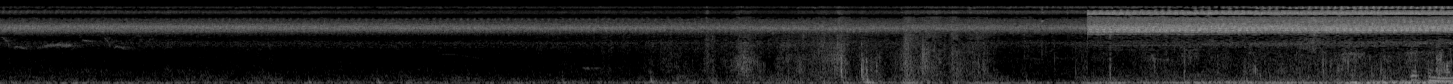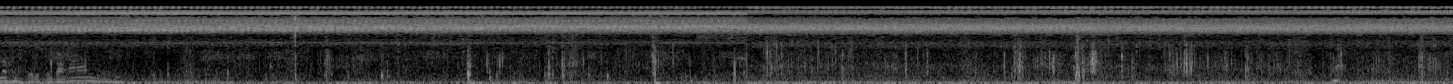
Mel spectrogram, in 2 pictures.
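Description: Steady, high-pitched chorus of summer insects, which gets much louder about eleven seconds in, with light footsteps on a leaf-littered dirt path.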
